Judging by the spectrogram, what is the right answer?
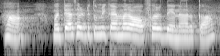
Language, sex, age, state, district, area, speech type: Marathi, female, 18-30, Maharashtra, Sindhudurg, rural, spontaneous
